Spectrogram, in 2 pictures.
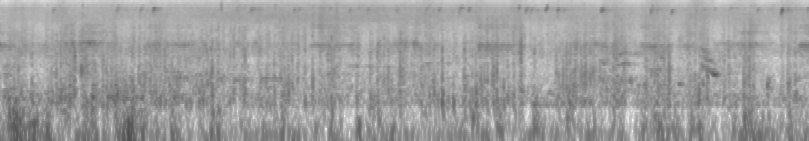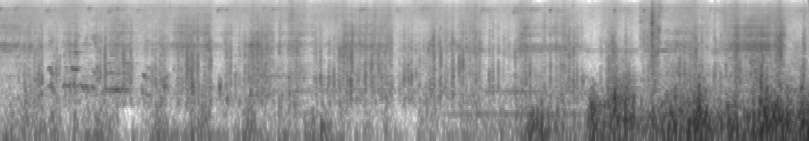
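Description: Footsteps crunching through powdery snow at a steady walking pace. In the last few seconds, wind buffets the microphone.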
